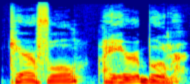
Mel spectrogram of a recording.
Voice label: heard boomer, survivor voice, biker; Left 4 Dead 2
